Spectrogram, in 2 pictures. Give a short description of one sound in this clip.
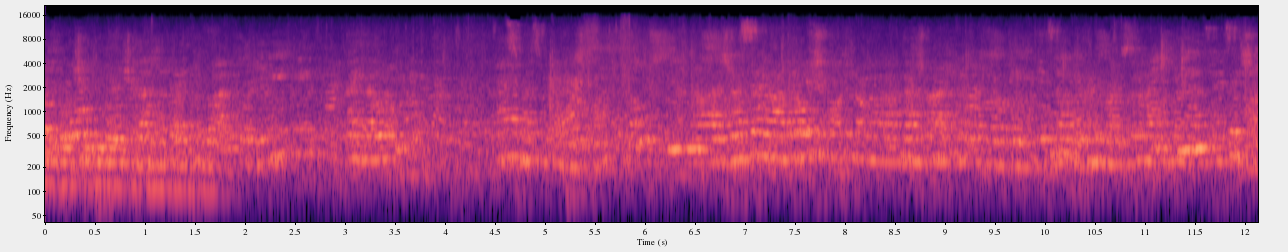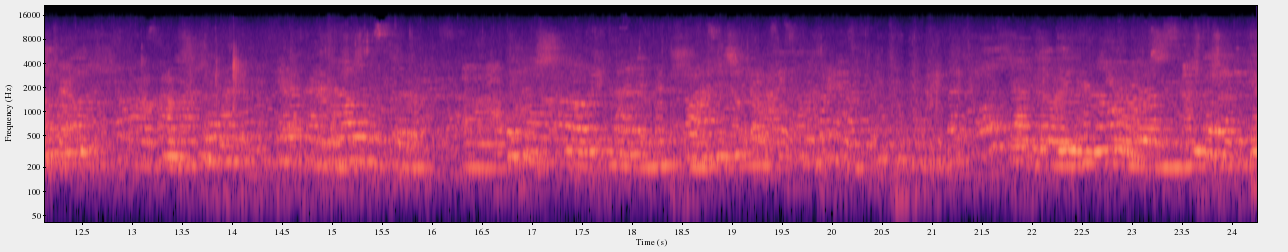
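A man talks in reply.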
